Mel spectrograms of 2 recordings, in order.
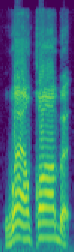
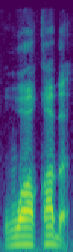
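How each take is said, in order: First: The opening w sound is light and thin. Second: The opening w sound is heavy and full-mouthed. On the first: The speaker calls it right. "तो हम वाव को बारीकी के साथ, कौफ को full mouth" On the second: The speaker calls it wrong. "वो वाव को भी पुर तरीके से अदा करते हैं"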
